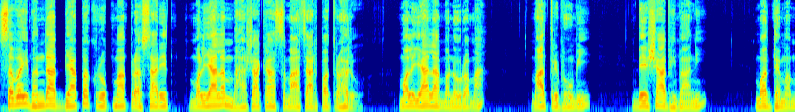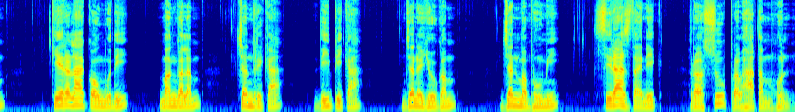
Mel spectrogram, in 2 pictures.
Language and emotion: Nepali, neutral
